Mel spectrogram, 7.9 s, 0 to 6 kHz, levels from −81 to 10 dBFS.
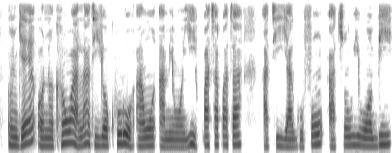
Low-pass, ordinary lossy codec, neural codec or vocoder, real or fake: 5.4 kHz; none; none; real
